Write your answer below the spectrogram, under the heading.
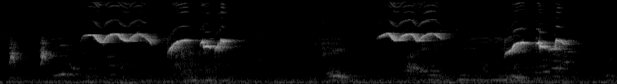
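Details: Kacer singing in two bursts of loud rich whistles, each a wavering trilled phrase followed by a lower rising slurred note, separated by quieter pauses with faint background noise.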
